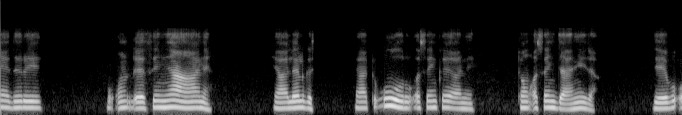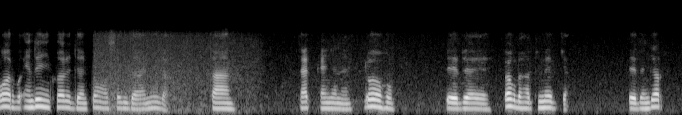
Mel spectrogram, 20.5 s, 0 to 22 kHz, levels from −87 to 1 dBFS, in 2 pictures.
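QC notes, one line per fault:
11.61–14.09 s, noise suppressor catching up: the room noise steps up by about 14 dB at roughly 11.5 s. The suppressor's noise estimate lags behind, so the louder noise first passes with little reduction and then sinks by about 13 dB over some 2.5 s as the estimate adapts. On a spectrogram, the broadband floor between speech energy brightens abruptly and then dims. In the waveform, the low-level stretches between phrases shrink gradually.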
